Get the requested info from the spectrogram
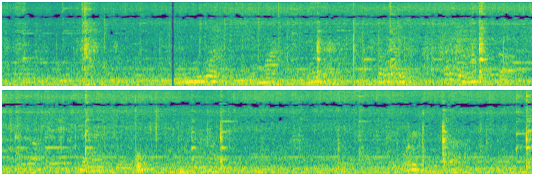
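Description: Green vegetables frying in butter on a steel teppanyaki griddle, sizzling steadily while two metal spatulas stir them, with scattered sharp clicks and scrapes of the spatulas against the plate.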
